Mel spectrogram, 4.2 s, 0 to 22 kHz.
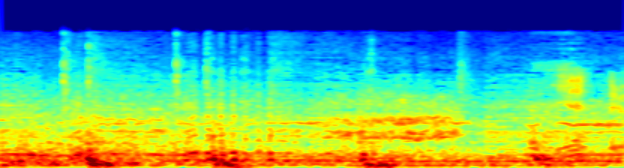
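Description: Subaru WRX car driving in a PS4 racing game, a steady low engine drone with faint tire noise throughout, fairly quiet and constant.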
